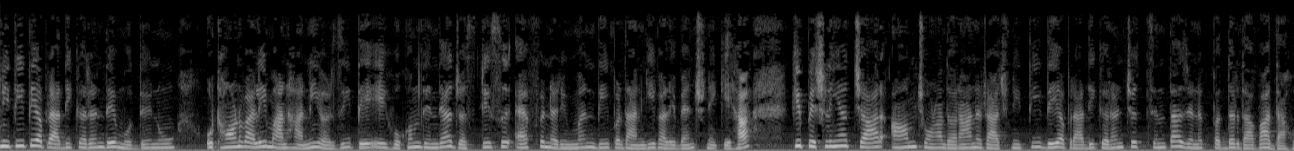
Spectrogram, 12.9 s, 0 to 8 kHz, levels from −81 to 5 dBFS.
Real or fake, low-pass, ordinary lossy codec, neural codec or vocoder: real; 7.2 kHz; none; none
